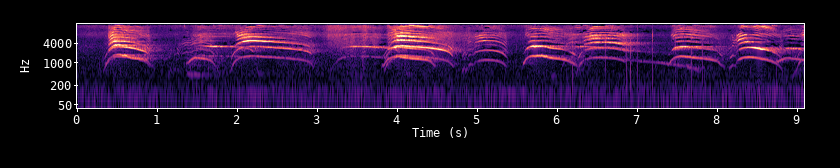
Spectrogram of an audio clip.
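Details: Kittens on a carpet cry almost nonstop, their shrill rising-and-falling meows overlapping as several call at once, each lasting under a second and repeating every second or so, over a quiet room.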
